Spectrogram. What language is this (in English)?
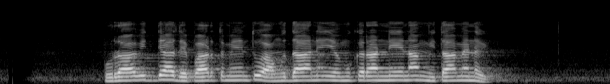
Sinhala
